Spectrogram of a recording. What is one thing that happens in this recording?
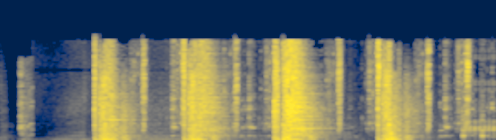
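A gun fires several shots.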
